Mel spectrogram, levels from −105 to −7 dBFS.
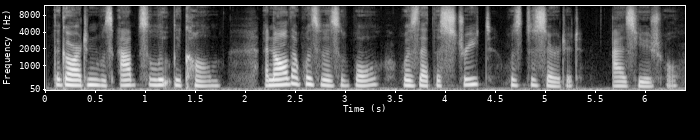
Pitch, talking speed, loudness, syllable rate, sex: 205 Hz, 170 wpm, -20 LUFS, 5.4 syllables/s, female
